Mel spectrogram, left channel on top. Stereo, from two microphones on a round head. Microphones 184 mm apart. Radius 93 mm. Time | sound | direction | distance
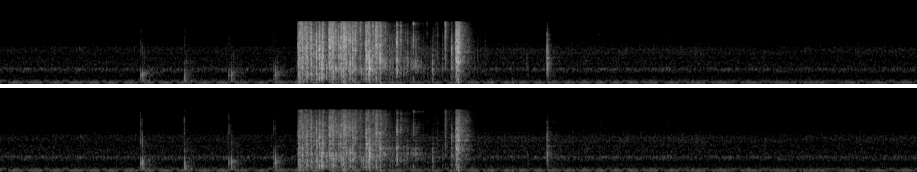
1.4 | footsteps | 40° right (ahead or behind) | 0.9 m
3.0 | crushing | 55° left (ahead or behind) | 0.7 m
